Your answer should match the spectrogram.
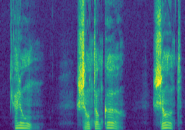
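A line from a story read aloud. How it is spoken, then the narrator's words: Kind voice. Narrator (French): dit d'une voix gentille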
